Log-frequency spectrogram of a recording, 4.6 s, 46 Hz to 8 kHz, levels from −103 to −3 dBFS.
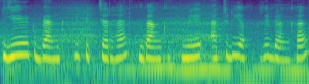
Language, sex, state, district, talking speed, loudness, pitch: Hindi, female, Punjab, Pathankot, 140 wpm, -18 LUFS, 235 Hz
